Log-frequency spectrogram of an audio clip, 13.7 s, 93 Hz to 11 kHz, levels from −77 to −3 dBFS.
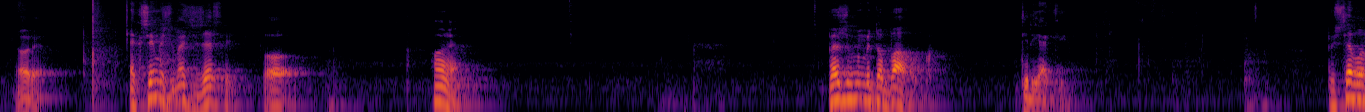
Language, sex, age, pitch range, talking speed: Greek, male, 60-79, 105-135 Hz, 55 wpm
